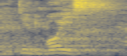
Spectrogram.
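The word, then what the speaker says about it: Eugène Dubois: Eugene de Bois atau bacanya Eugene de Bois.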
